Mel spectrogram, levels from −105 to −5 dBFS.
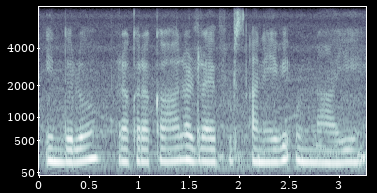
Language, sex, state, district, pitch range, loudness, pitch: Telugu, female, Telangana, Komaram Bheem, 180-190 Hz, -15 LUFS, 185 Hz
